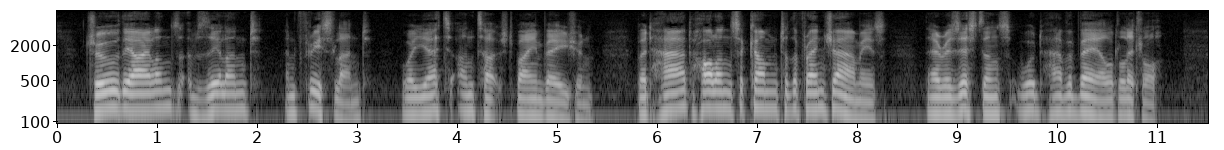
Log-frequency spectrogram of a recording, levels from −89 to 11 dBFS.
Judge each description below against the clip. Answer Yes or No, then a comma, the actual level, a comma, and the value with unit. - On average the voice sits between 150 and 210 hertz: No, low, 135 Hz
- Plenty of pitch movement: No, average, 4.0 semitones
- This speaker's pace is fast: No, slow, 135 wpm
